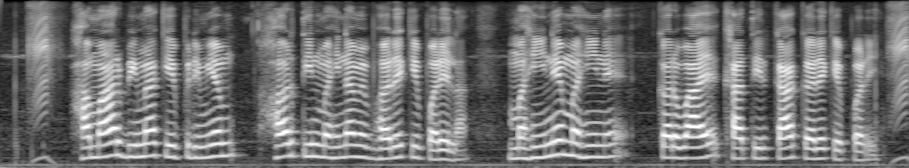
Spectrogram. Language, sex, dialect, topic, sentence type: Bhojpuri, male, Southern / Standard, banking, question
